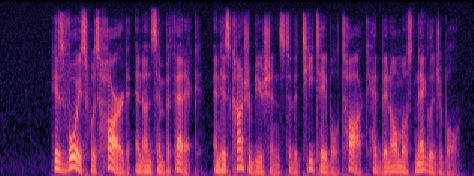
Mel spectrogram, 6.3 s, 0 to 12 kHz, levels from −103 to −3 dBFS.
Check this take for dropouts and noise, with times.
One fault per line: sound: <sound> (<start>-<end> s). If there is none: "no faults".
no faults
